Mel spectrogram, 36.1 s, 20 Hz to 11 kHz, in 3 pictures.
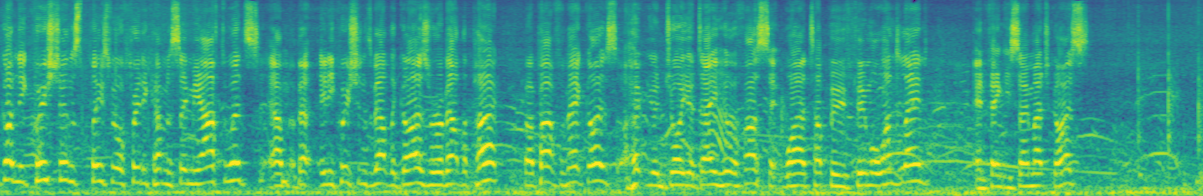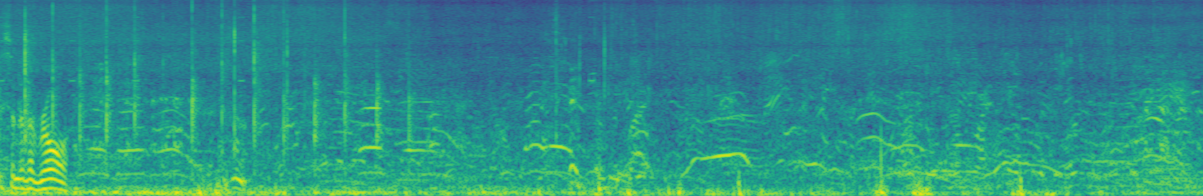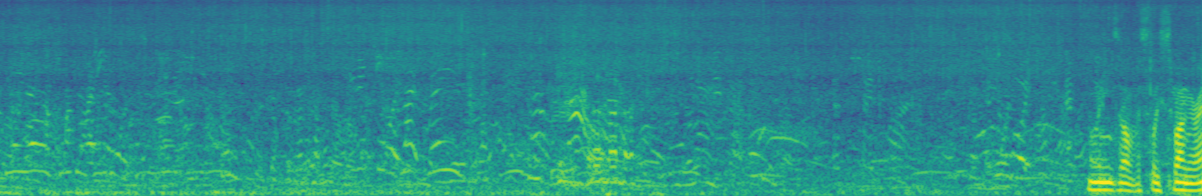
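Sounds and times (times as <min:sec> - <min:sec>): geyser roaring: 0:00.0 - 0:36.0
people chatting: 0:00.0 - 0:36.0.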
